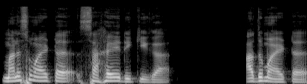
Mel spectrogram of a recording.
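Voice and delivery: ordinary talk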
